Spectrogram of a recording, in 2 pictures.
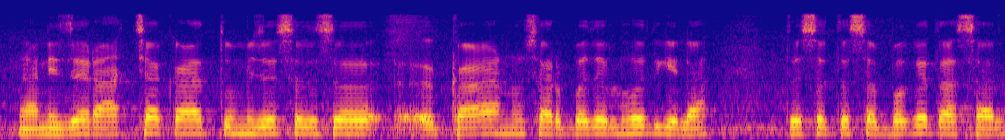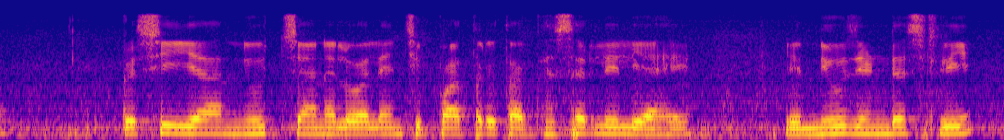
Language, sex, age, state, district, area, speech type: Marathi, male, 18-30, Maharashtra, Nanded, urban, spontaneous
